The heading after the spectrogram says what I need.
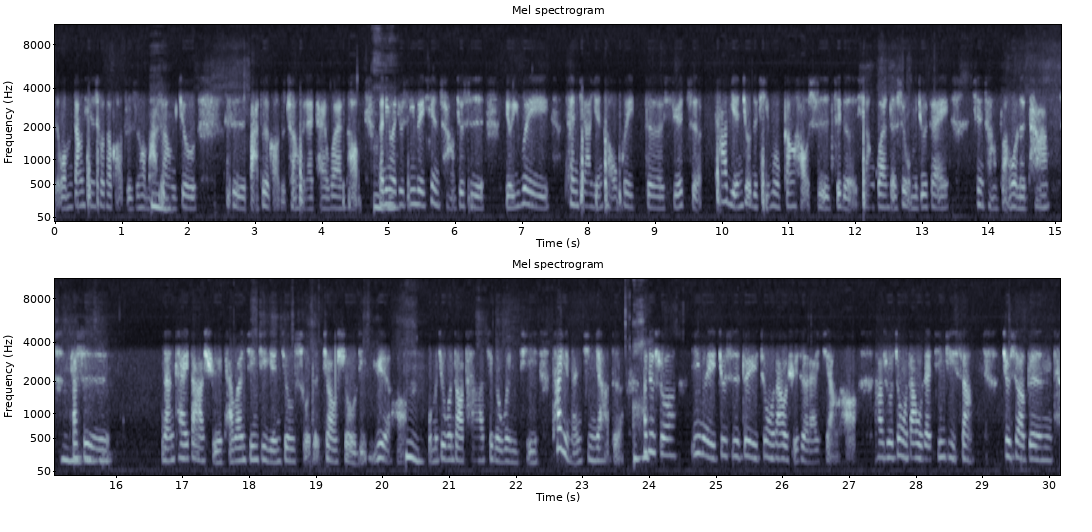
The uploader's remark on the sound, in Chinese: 連線訪問中央社駐北京記者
